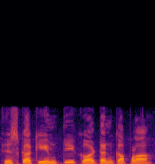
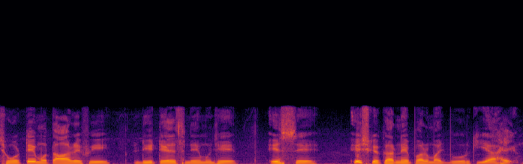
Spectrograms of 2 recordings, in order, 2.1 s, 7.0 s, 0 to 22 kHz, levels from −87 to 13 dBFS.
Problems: background sounds at intervals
